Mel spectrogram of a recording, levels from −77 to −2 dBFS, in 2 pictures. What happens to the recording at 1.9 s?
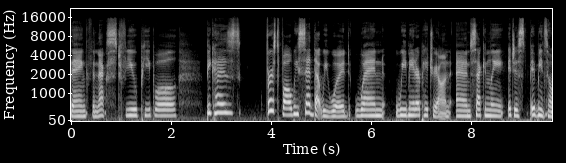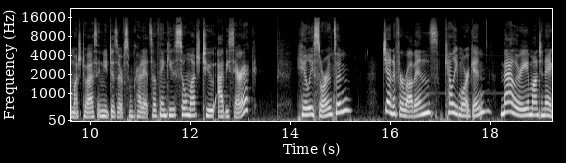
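Nothing goes wrong at 1.9 s: the speech carries on intact through that moment, with no dropout, click or distortion to be heard.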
